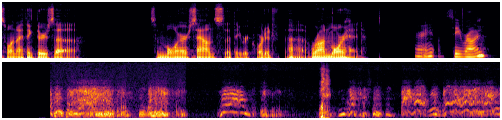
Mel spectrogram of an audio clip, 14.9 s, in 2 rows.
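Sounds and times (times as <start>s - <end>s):
speech: 0.0s - 1.2s, 2.2s - 5.5s, 6.2s - 7.4s, 8.2s - 8.9s, 9.5s - 10.2s
dogs fighting: 8.2s - 14.9s.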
